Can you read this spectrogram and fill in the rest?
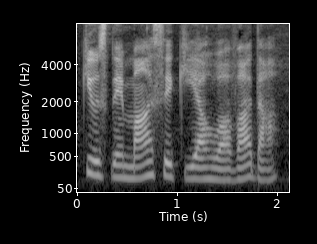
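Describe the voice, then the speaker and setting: A woman's voice: low voice, measured pace. A woman telling a scripted moral story as its narrator.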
